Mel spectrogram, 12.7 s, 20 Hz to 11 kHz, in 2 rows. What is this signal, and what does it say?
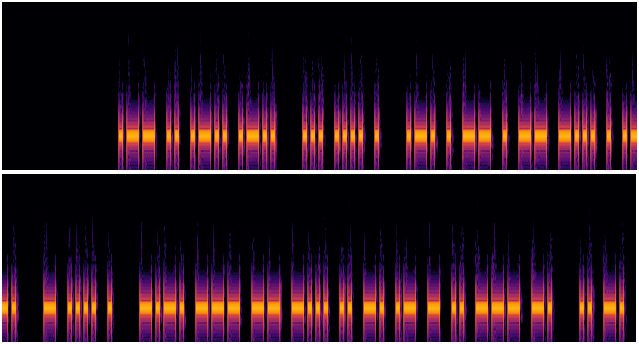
Morse code, heard as a keyed tone, about 29 wpm, 700 Hz. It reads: WILL SHE REMEMBER THE COMBINATION IN
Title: Sentences from Top 1000 Words - Review Part 6 - 30wpm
